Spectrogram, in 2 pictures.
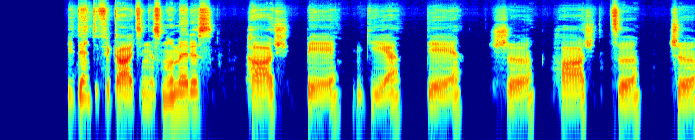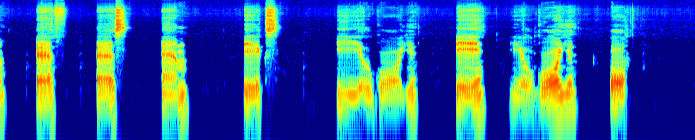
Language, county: Lithuanian, Kaunas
